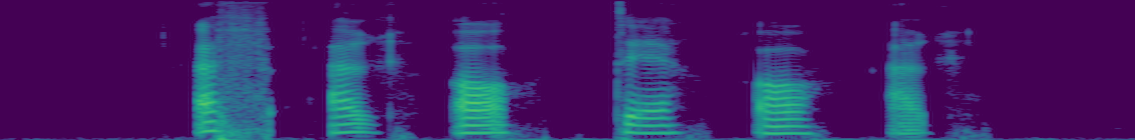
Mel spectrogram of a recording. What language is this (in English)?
Norwegian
